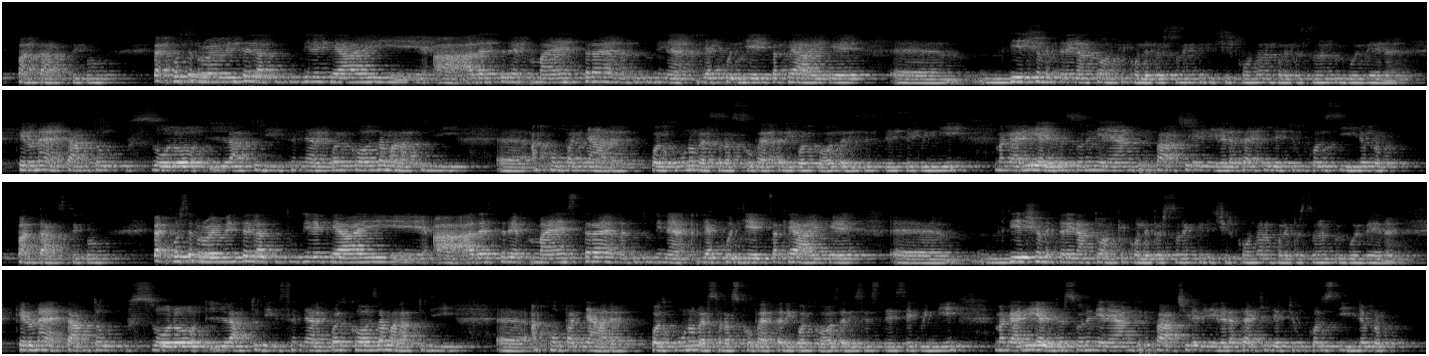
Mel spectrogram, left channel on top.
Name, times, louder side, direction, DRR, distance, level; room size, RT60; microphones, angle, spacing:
voice 1, 0.2-20.5 20.7-28.0, right 2 dB, 80° right, -1 dB, 6.7 m, -24 dB
22.0 x 17.5 x 2.8 m, 0.98 s
head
